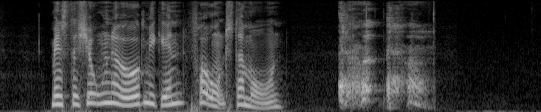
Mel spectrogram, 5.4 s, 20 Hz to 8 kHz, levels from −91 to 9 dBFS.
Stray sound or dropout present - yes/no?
yes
